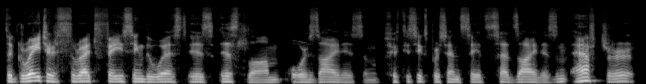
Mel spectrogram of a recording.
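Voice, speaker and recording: A man's voice: mid-range voice, fairly even intonation, a little slow, no room sound, clean studio sound. A man co-hosting a casual online commentary, reading posts aloud and commenting on them with voiced emphasis. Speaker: co-host reading and commenting on social media posts.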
